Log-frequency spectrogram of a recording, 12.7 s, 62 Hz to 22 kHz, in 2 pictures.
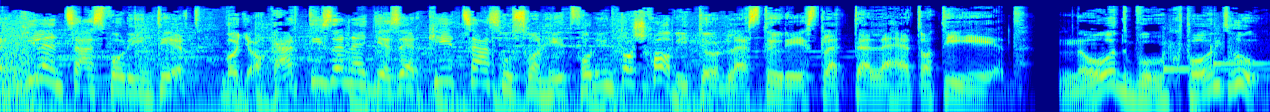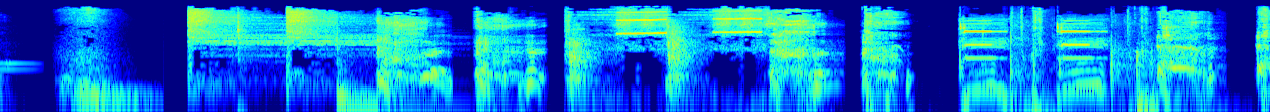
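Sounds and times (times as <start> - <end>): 
speech: 0.2 - 7.0, 8.5 - 10.5
harsh chesty coughs: 8.1 - 9.3, 10.2 - 11.0, 12.0 - 12.6
throat clearing: 8.2 - 9.3, 10.2 - 11.0, 11.9 - 12.6.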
